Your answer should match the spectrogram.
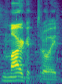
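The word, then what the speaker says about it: Margatroid: Alice Margatroyd. Margatroyd. Well, they pronounced it like that.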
